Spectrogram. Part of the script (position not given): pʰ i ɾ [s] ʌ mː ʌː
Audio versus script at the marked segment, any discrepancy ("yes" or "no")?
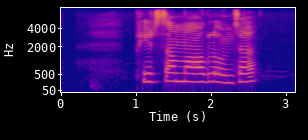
no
